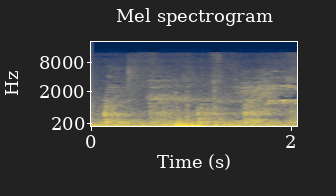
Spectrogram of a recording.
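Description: A single dull thump a little under a second in, over a steady low hum in a large room.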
